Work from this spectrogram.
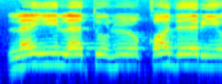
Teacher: rok dibaca dengan tipis karena dia berharakat kasrah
